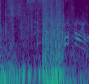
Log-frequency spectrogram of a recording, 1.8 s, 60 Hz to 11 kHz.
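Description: Overcharged weapon fire from the video game Warhammer 40000 Battlesector lands as a dense cluster of booming blasts. It is moderately loud, with a brief crackling tail.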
